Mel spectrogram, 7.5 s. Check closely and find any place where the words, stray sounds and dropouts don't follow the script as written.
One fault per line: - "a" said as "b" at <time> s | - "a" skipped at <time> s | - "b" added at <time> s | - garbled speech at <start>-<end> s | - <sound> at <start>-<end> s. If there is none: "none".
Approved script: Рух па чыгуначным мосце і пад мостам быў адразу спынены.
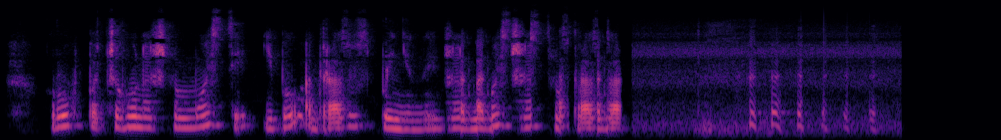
- "пад мостам" skipped at 2.1 s
- garbled speech at 3.3-4.7 s
- laugh at 5.2-6.7 s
